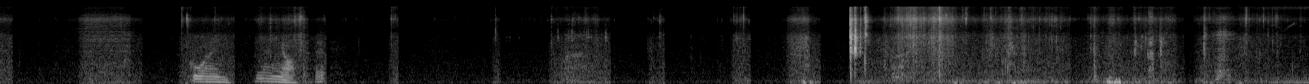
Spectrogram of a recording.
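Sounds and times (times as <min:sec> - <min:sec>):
dry leaves crackling and rustling: 0:06.4 - 0:13.0.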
